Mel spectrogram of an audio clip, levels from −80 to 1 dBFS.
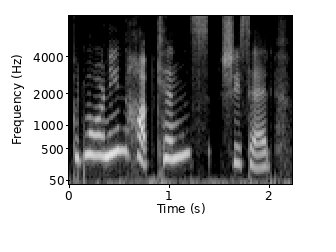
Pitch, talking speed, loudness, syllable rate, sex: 340 Hz, 135 wpm, -19 LUFS, 4.2 syllables/s, female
